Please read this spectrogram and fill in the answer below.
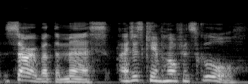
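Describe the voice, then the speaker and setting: A man's voice: a little high, animated, brisk, bright, forceful tone, husky, highs cut off, pitched above the performer's own voice, exaggerated voice. A man voicing a naive, nervous young boy with an eager, anxious manner, in a story reading. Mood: apologetic, casual. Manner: eager, anxious, stammering when alarmed. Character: Clyde, nervous, worried, naive young boy, loyal friend.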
